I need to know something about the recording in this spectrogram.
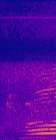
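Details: An orange house cat answers a person talking to it with a single loud, drawn-out meow that rises steadily in pitch and swells in volume over about a second.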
